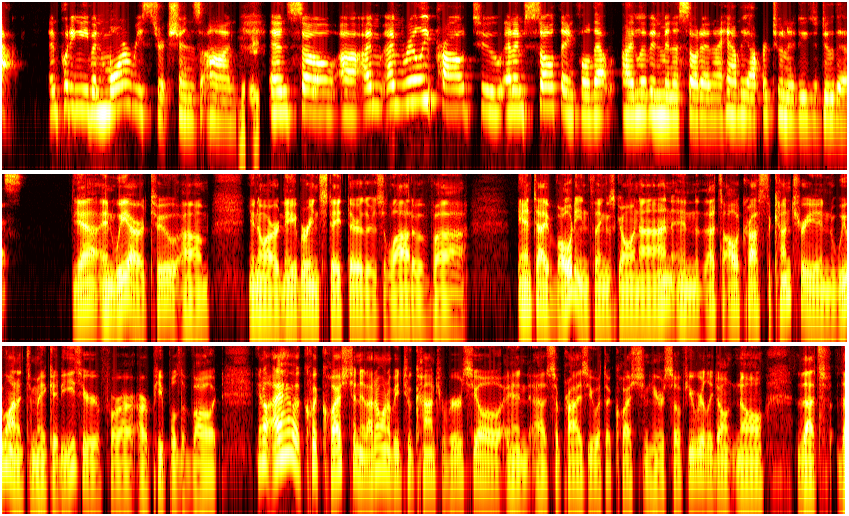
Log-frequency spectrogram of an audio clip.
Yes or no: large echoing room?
no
